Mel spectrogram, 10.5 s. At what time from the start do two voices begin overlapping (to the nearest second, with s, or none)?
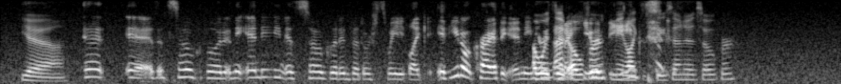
7 s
